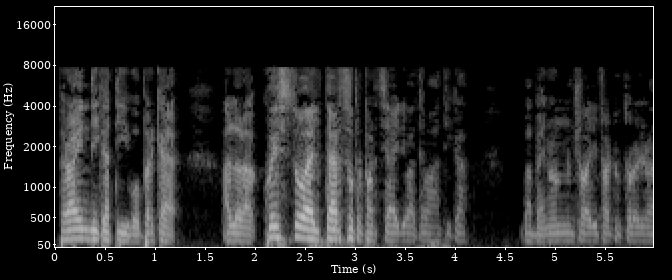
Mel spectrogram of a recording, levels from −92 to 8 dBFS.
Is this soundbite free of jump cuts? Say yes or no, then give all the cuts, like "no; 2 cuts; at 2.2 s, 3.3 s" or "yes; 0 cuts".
no; 1 cut; at 3.0 s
